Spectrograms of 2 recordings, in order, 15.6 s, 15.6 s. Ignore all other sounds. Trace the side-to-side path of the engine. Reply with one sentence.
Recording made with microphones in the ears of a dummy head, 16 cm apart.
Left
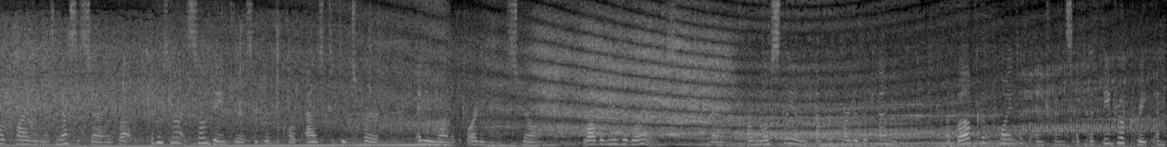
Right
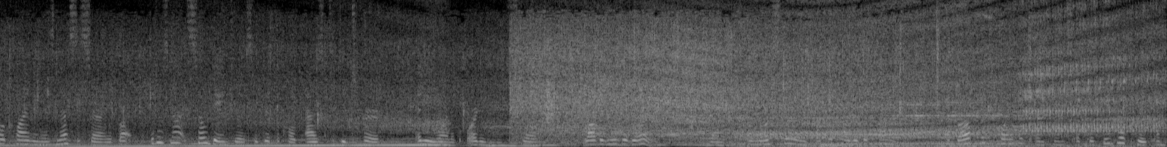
You can hear the engine move from left to right.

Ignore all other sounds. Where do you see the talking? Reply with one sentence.
In this clip you hear the talking on the left.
